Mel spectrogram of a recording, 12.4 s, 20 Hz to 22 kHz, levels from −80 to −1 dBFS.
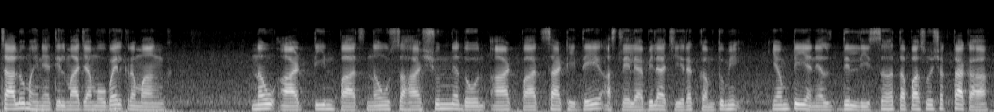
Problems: background sounds at intervals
